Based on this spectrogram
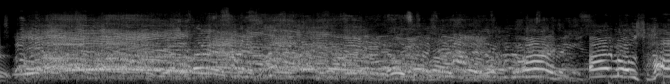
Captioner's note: crowd jeering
